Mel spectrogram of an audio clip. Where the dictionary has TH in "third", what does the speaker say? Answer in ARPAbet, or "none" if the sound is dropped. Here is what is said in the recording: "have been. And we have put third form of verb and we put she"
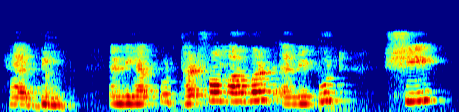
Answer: T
